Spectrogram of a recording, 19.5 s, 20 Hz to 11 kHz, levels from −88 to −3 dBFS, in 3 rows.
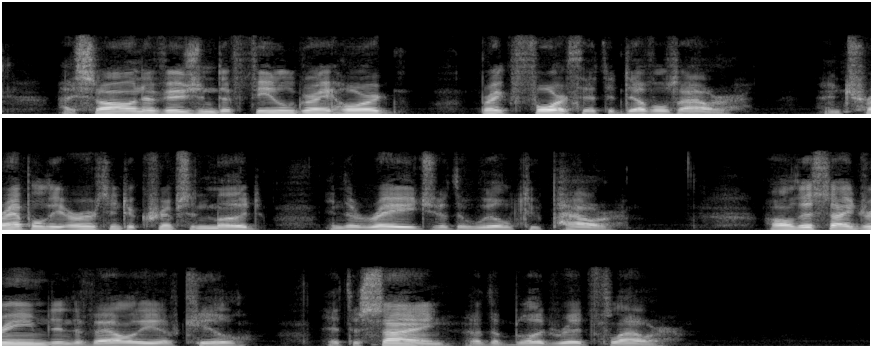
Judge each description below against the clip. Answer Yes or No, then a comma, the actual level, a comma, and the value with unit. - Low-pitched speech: Yes, low, 120 Hz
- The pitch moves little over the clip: No, average, 3.2 semitones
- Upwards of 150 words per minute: No, average, 145 wpm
